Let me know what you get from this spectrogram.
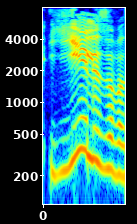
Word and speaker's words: Елизово: Ударение в слове Елизово ставится на первый слог.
